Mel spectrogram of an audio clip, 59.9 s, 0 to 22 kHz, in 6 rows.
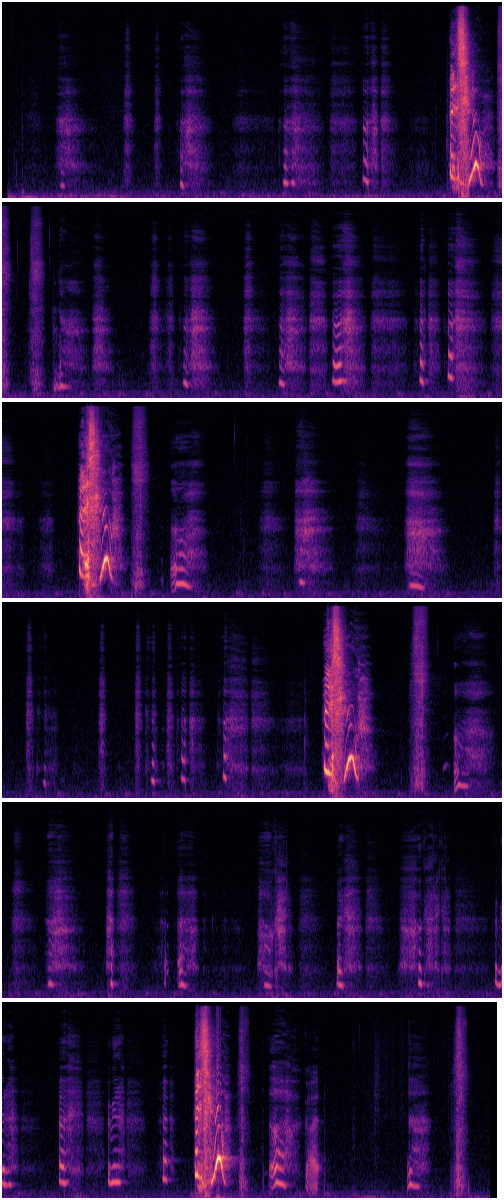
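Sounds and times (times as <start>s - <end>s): short catching gasps: 9.0s - 9.7s, 21.6s - 22.9s, 36.4s - 37.3s, 53.9s - 54.9s
woman sneezing: 9.0s - 10.1s, 21.6s - 22.8s, 36.4s - 37.3s, 53.9s - 54.9s, 59.0s - 59.3s.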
